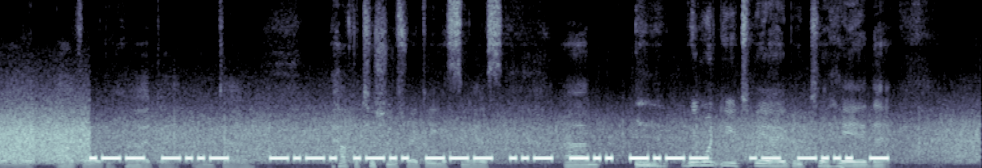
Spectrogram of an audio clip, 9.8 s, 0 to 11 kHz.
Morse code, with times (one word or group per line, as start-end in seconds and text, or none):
0.9-2.3 WX
2.7-7.1 CLOUDY
7.5-8.9 ABT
